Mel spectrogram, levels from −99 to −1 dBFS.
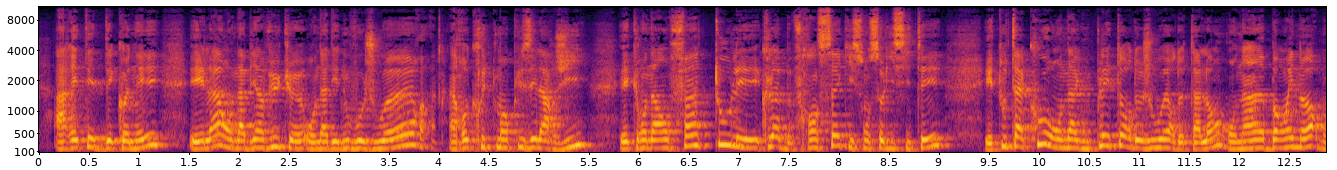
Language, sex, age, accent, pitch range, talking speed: French, male, 40-59, French, 160-210 Hz, 215 wpm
